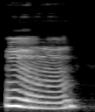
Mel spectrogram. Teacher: ng, which is in a similar position to a K or a G.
